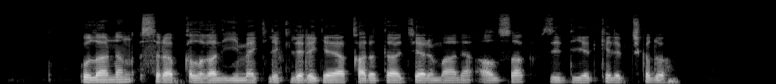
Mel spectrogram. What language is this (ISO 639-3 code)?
uig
